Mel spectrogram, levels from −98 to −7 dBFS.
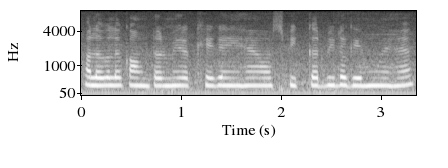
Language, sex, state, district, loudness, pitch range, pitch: Hindi, female, Punjab, Pathankot, -13 LUFS, 235-245 Hz, 240 Hz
